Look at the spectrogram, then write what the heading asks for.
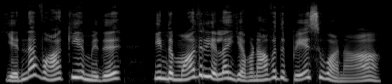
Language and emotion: Tamil, disgusted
